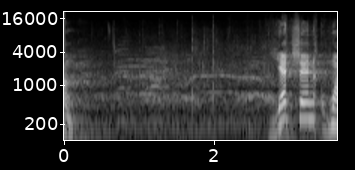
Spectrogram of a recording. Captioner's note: audience cheers and applause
